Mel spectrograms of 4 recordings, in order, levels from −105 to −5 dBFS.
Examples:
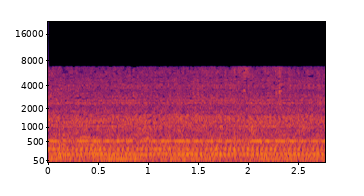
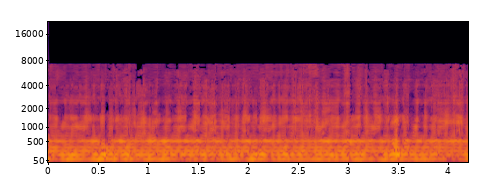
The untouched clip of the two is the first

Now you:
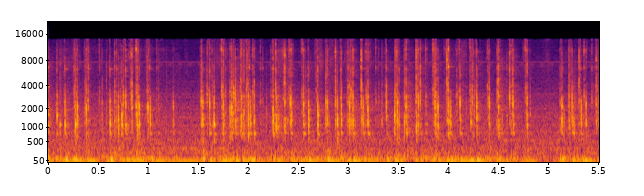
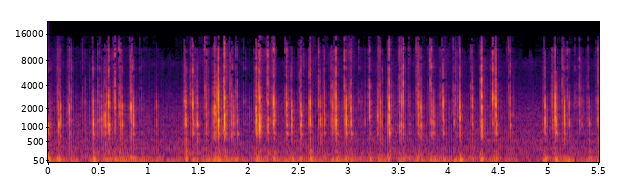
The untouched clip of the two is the first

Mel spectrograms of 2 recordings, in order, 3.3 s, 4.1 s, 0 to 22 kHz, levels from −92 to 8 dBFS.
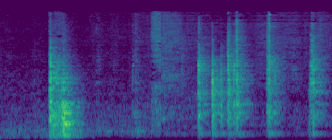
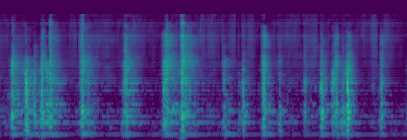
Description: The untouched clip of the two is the first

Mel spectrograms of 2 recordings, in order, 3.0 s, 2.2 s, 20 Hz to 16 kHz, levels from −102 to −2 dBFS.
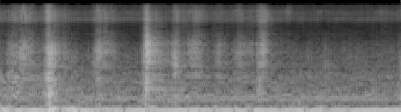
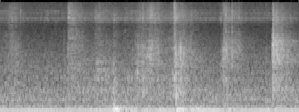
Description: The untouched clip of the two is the second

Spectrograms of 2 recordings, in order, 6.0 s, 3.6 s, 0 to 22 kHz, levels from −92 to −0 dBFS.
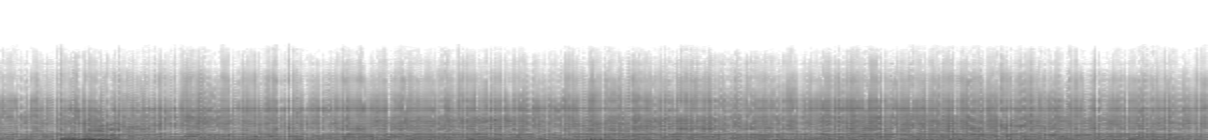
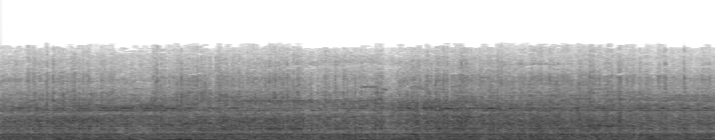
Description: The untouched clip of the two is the second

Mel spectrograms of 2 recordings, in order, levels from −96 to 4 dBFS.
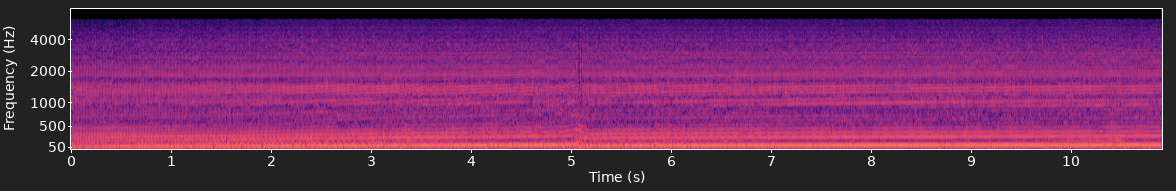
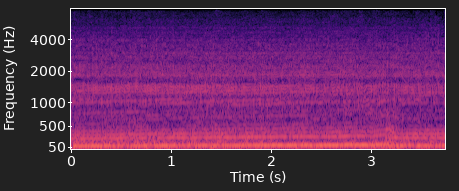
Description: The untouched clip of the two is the first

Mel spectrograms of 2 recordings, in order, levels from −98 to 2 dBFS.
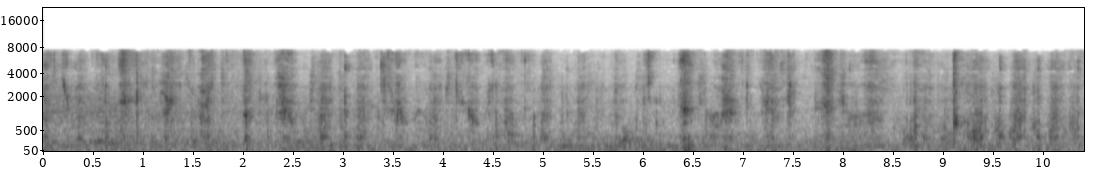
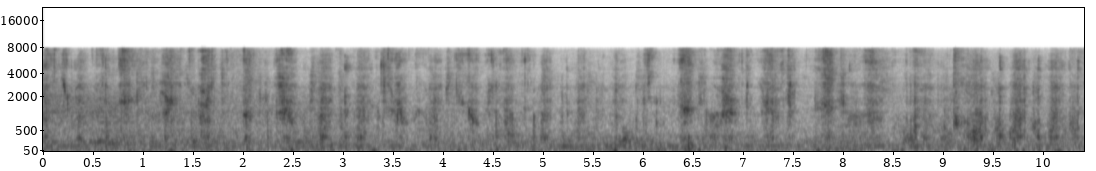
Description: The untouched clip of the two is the first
